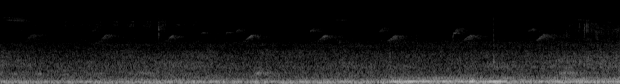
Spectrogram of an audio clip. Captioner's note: birds chirping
